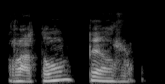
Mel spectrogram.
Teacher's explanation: You have to force air across the relaxed tongue so that it flutters and trills twice. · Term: a trilled R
